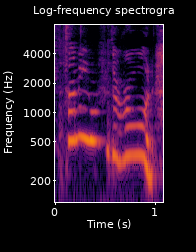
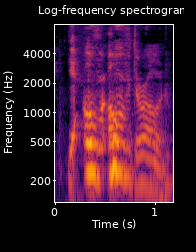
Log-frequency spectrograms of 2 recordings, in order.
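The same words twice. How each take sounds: First: A breezy, higher lilt; lightly mocking the casual Irish phrase; mock local saying. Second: Said in the usual way. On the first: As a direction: toss it off like it's nothing. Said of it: "We, we say that, don't we?". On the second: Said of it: "We, we say that".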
